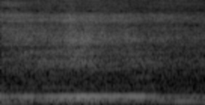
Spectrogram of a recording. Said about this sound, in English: Wow, there's some fast motorbikes here. And mine's not one of them.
